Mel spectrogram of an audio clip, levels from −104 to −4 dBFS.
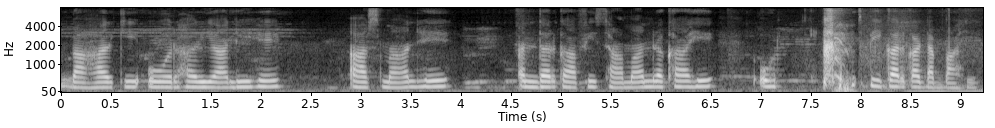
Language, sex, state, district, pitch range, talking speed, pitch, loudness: Hindi, female, Jharkhand, Sahebganj, 180-205 Hz, 110 wpm, 195 Hz, -24 LUFS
